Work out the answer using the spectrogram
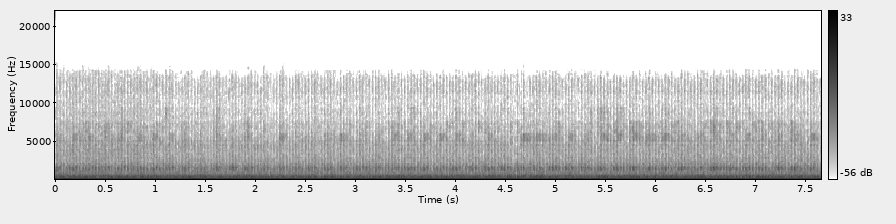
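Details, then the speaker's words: Land Rover Defender Td5 diesel idling after radiator work, mic near the snorkel: faint quick tick about three per second over deep idle, not going away with warm-up; suspected hydraulic lifters or exhaust manifold, unconfirmed. "я думал с прогревом он пройдет похожего не проходит"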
